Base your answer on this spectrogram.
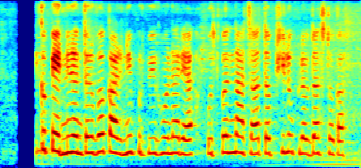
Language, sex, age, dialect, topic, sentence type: Marathi, female, 25-30, Northern Konkan, agriculture, question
